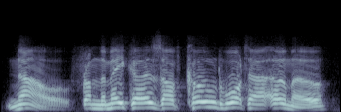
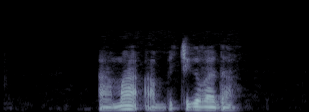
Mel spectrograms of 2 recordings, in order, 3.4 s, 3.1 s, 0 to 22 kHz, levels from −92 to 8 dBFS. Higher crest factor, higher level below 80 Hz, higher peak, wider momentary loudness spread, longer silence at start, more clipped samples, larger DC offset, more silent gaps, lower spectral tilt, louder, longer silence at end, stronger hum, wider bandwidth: second, 14 dB vs 20 dB; second, -70 dBFS vs -60 dBFS; first, -4 dBFS vs -14 dBFS; second, 6 LU vs 10 LU; second, 0.1 s vs 1 s; neither; neither; neither; first, -10.5 dB/octave vs -9 dB/octave; first, -18 LUFS vs -31 LUFS; second, 0.15 s vs 0.7 s; neither; second, 4.7 kHz vs 5.6 kHz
